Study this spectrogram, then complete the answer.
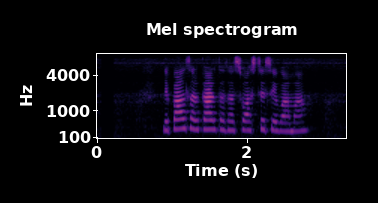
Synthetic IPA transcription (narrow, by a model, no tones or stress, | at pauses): nepalsʌrkart̪ʌt̪ʰaswast̪ʰjʌsewama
